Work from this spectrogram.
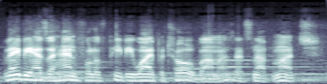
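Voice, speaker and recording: An actor playing a matter-of-fact American journalist in a 1940s radio drama, clipped and factual. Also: male voice, mid-range voice, fairly quick, over music, close to an everyday voice. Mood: confident, informative.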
